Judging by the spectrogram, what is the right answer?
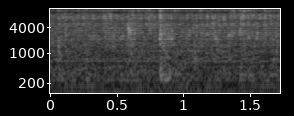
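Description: Water trickles and gurgles steadily as an aquarium gravel siphon, pushed down into the gravel of a 55-gallon fish tank, pulls out fish waste, with a faint continuous flow and one small splash.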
